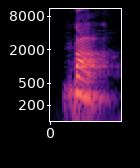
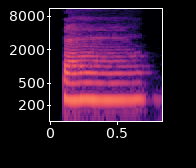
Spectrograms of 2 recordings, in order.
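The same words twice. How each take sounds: First: The pitch falls sharply from high. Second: The pitch stays high and level. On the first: "The last tone, the falling tone" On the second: "the first tone"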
